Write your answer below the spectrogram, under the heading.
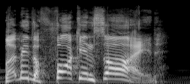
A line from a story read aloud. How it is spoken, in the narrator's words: while yelling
